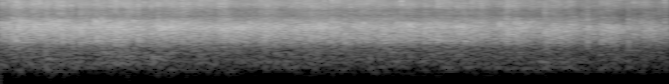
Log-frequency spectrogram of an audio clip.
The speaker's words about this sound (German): Einen großen Applaus nochmal.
